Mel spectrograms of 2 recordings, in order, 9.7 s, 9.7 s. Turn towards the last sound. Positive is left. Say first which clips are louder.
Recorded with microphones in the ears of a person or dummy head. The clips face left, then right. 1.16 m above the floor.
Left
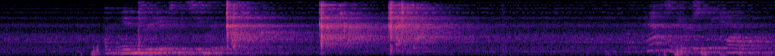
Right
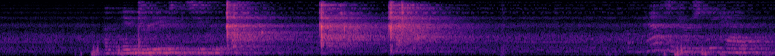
# left 1 dB
turn(degrees=25)  # may be behind; listen again after turning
